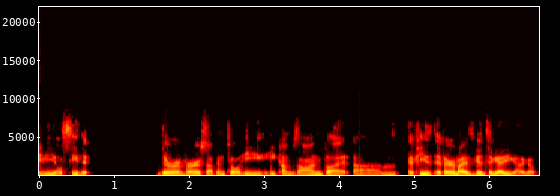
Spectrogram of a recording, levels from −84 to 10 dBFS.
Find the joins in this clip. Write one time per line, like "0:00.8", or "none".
0:04.8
